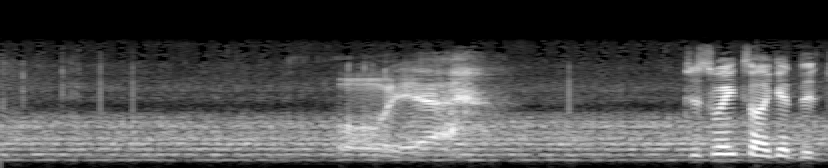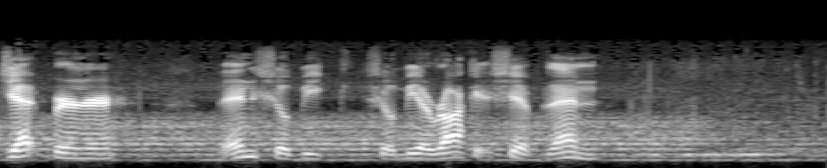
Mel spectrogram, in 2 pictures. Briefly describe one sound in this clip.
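A small wood fire crackles softly.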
